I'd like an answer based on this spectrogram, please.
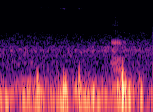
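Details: Vietnamese pot-bellied pig being hypnotised by a person stroking it: soft, very low, rhythmic grunts, several in quick succession within a second or two, with quiet surroundings.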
